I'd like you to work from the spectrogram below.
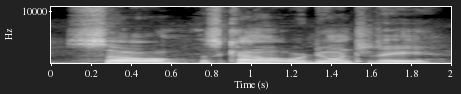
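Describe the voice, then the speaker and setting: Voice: medium pitch, steady tone, normal speed. The host of a repair channel, stuffed up from a lingering cold, casually walks through a mower engine repair in a workshop, rambling and correcting themselves as they go. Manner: rambling, self-correcting, many fillers. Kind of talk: casual hands-on repair walkthrough.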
